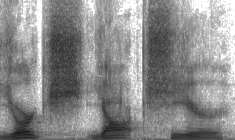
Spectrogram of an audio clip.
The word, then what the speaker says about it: Yorkshire: your noodle is canoodled I'm in Yorkshire pronounced York Yar okay so you are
